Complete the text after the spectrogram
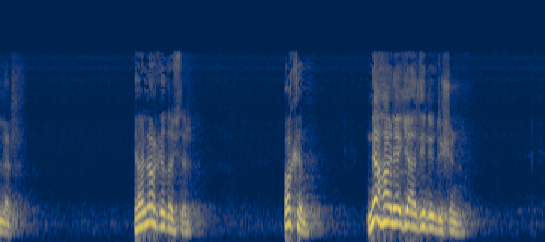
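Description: An elderly man speaks forcefully into a microphone in a large echoing hall, with short pauses.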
